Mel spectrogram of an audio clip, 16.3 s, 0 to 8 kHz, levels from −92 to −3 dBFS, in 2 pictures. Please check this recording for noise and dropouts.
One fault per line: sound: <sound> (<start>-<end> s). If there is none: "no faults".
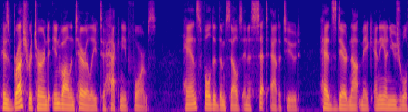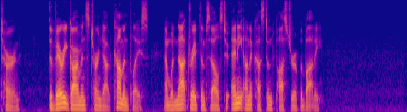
no faults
